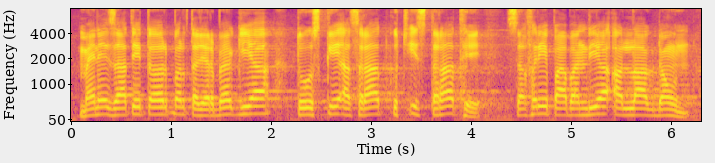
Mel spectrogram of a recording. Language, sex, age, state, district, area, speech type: Urdu, male, 18-30, Uttar Pradesh, Saharanpur, urban, spontaneous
